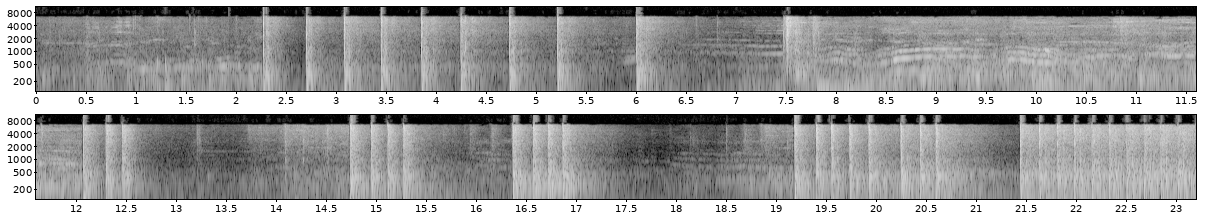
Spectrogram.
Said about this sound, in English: He begins firing as he approaches.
